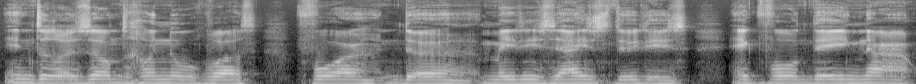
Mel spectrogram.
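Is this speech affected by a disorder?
Yes: ALS; incurable muscle disease, first symptoms cramps; about five years since onset, earlier trials via TriCALS, then self-sought medication for a year; feels speech, swallowing and breathlessness improved on medication, speaks better than eighteen months ago.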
